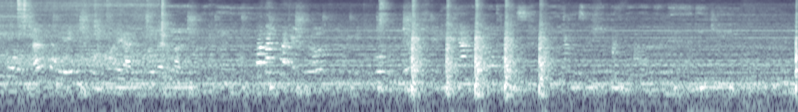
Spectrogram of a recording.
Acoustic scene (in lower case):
cafe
